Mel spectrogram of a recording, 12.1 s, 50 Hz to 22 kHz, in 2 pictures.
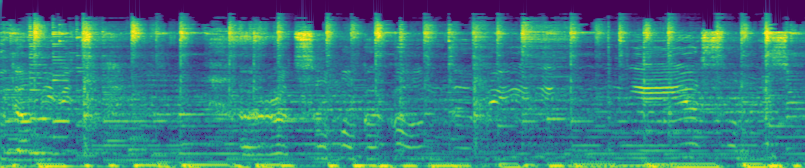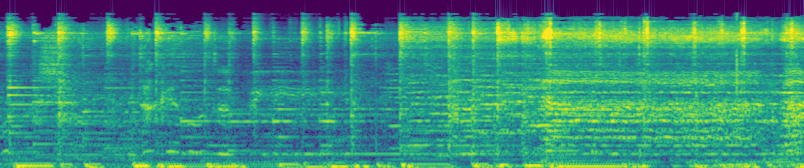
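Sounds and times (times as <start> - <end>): backing track with pulsing bass beat: 0.0 - 12.0.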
